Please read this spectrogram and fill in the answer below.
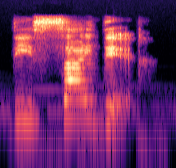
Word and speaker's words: decided: Decide, the last sound, not the last letter. The last letter is E, but the last sound in present is decide. In past tense, we have the E, and then we pronounce the D, right? And then we pronounce id, decided.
